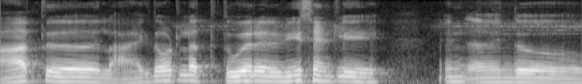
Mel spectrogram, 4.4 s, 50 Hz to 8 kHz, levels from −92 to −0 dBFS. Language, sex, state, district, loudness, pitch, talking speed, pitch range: Tulu, male, Karnataka, Dakshina Kannada, -15 LUFS, 120 Hz, 125 wpm, 110-135 Hz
